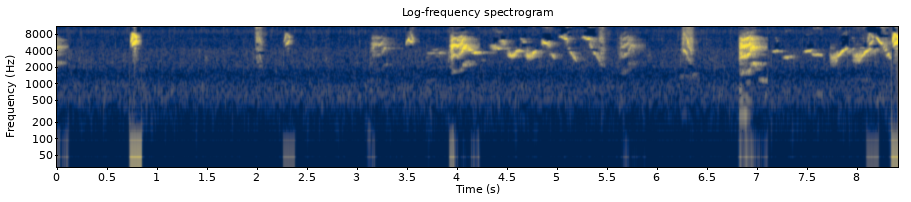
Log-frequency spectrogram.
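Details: Double-collared seedeater singing as a tutor for training other seedeaters: bright, high twittering phrases of rapid buzzy and whistled notes after a few isolated chirps, with scattered sharp clicks and a steady faint low hum.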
